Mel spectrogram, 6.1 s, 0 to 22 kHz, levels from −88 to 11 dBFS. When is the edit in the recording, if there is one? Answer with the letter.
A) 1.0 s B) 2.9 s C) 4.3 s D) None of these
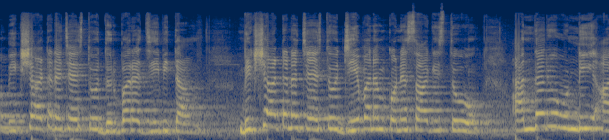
D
